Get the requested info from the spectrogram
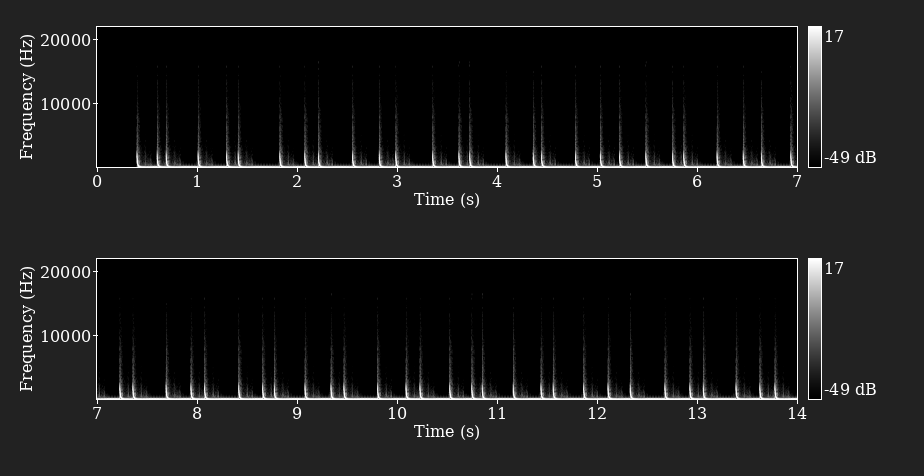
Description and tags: drum main theme
electronica, riff, soundscape, synth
